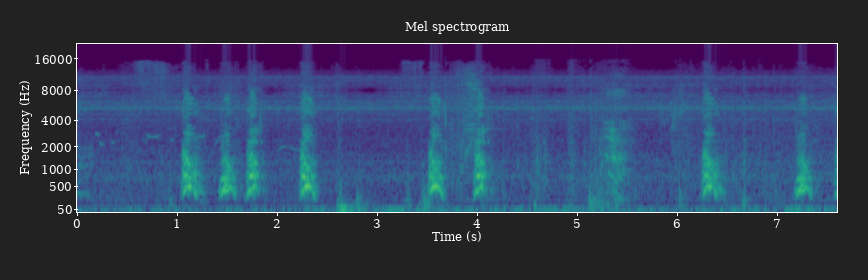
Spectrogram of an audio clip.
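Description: A dog barks repeatedly close by.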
